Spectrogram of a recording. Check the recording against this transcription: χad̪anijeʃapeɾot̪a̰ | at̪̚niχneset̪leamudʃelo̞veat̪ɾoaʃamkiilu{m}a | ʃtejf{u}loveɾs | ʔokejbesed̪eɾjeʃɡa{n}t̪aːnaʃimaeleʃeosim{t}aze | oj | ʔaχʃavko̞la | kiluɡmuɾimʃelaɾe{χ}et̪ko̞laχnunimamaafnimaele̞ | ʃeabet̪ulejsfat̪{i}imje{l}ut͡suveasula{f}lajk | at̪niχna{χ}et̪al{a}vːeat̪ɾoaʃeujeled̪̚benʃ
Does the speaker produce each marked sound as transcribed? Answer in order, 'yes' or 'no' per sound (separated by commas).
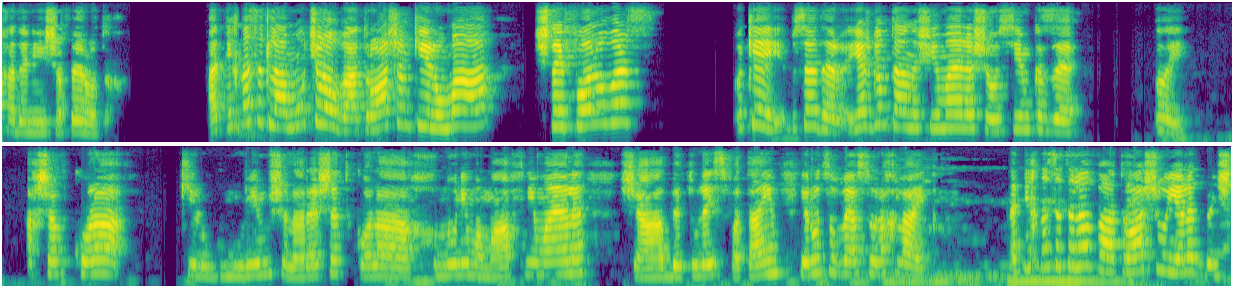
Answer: yes, no, no, no, no, no, no, no, no, yes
